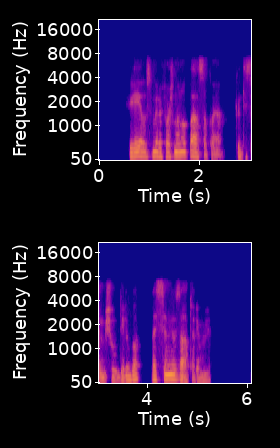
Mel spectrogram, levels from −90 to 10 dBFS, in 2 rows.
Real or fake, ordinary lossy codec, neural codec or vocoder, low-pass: fake; Opus, 16 kbps; codec, 24 kHz, 0.9 kbps, WavTokenizer, medium music audio release; 7.2 kHz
